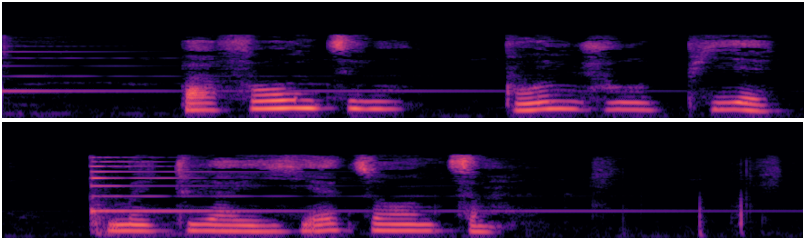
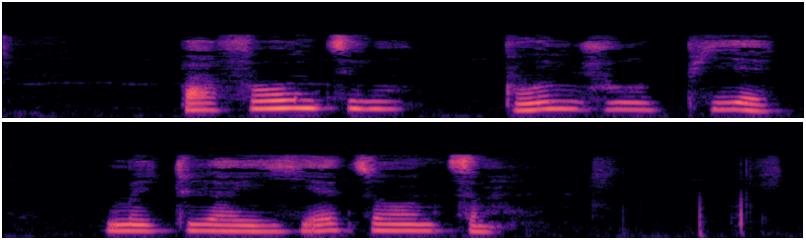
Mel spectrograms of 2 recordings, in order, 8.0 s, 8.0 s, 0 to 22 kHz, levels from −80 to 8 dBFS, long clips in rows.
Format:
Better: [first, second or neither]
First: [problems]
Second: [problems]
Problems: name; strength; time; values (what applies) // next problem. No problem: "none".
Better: second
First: background sound (Keyboard (musical)); 13 dB below the speech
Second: none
